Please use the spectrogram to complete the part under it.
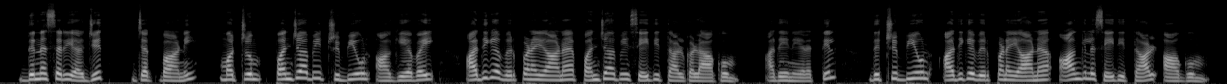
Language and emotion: Tamil, neutral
